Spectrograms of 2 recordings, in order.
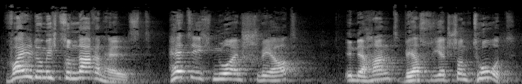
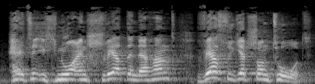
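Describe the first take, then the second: First: Loud, furious threat. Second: Angry threat. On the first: Retold or imitated. Biliam in a rage threatens the donkey with a sword. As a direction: spit out the threat, enraged. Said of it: "wie zornig er ist". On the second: A narrator's reading. Biliam threatens donkey.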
